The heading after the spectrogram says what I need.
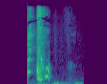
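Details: Infant's single small, sharp sneeze with a brief breathy burst, then quiet soft sounds.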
